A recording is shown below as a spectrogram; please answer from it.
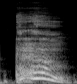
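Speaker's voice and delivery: imitating a throat-clearing noise; short throat-clearing, done as an impression; imitated throat noise. Boyfriend imitates his girlfriend's throat noises, imitated throat clearing. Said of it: "these noises in her throat".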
